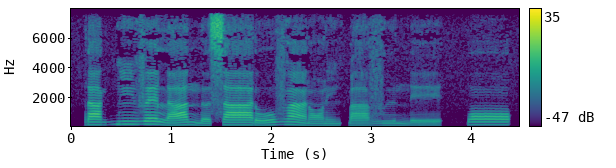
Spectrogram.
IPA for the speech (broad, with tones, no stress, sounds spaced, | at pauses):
ɾ a˦ ɡ͡b ĩ˦ v ɛ˦ l a˨˦ n ə˨ s aː˦ ɾ o˨˦ v ã˦˨ ɾ ɔ̃˨ ɾ ĩ˨ k͡p a˨ v ɨ˧ n e˨ | ɡ͡b ɔ˦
